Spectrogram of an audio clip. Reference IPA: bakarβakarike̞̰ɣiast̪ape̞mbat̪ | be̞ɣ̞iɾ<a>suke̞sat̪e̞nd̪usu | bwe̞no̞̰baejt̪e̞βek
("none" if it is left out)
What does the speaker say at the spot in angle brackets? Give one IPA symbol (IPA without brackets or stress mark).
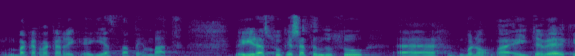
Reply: a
